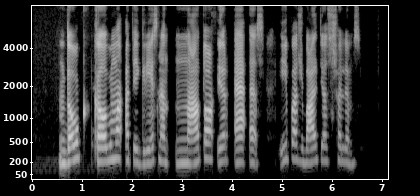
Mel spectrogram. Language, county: Lithuanian, Vilnius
